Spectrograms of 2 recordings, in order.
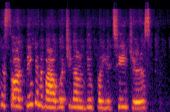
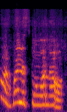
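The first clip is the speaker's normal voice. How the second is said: high mock confused viewer; high puzzled imitation of a viewer; 9 semitones higher, faster than usual. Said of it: "Y'all be like".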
